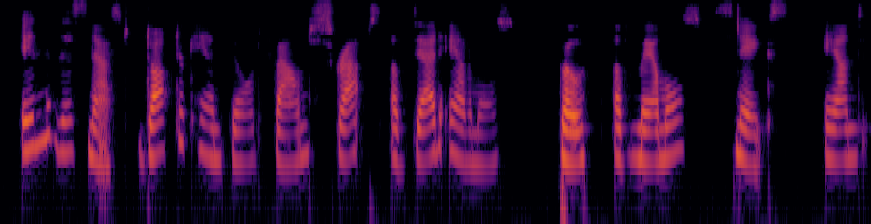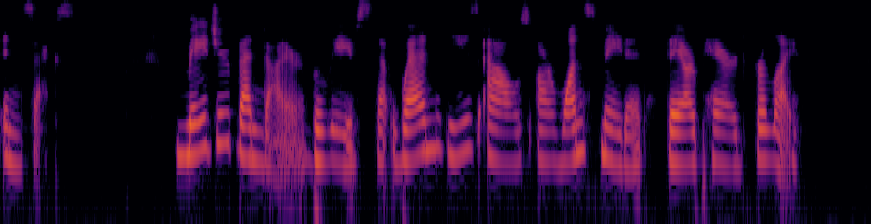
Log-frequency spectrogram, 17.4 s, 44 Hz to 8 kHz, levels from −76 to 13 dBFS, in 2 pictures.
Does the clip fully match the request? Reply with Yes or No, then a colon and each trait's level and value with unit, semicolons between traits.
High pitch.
Yes: high, 200 Hz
